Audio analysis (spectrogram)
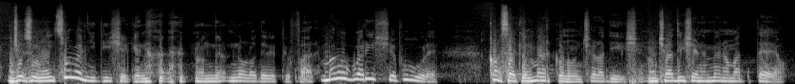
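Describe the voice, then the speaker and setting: A man's voice: a little high, animated, normal speed, dark tone. A man teaching an informal Bible study, chatty and jokey, tossing in rhetorical "eh?" asides.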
